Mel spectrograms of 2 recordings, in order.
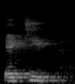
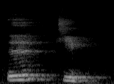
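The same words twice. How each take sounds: First: "equipe" as "é-kip", clear first E; "equipe" starting on "é", final E silent; acute-accent E. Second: "E, keep" as "euh-kip", higher and split in two; "euh" for the "E", then "keep"; E without accent. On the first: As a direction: model "equipe" correctly with a Spanish-like E first. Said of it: "Pero tiene el acento agudo". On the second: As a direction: show "equipe" wrongly, starting on a schwa. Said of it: "Si no tuviera el acento agudo". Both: Shown as a demonstration.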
